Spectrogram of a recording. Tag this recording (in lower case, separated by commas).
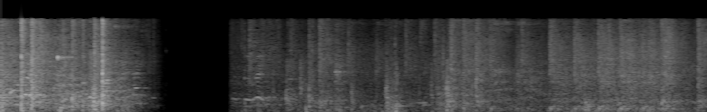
speech, inside a large room or hall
